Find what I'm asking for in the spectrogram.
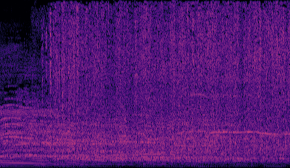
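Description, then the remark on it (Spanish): A crowd applauds and cheers loudly and steadily, with a few rising whoops and yells standing out at the start before blending into a continuous roar of clapping. “¡Aplauso!”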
